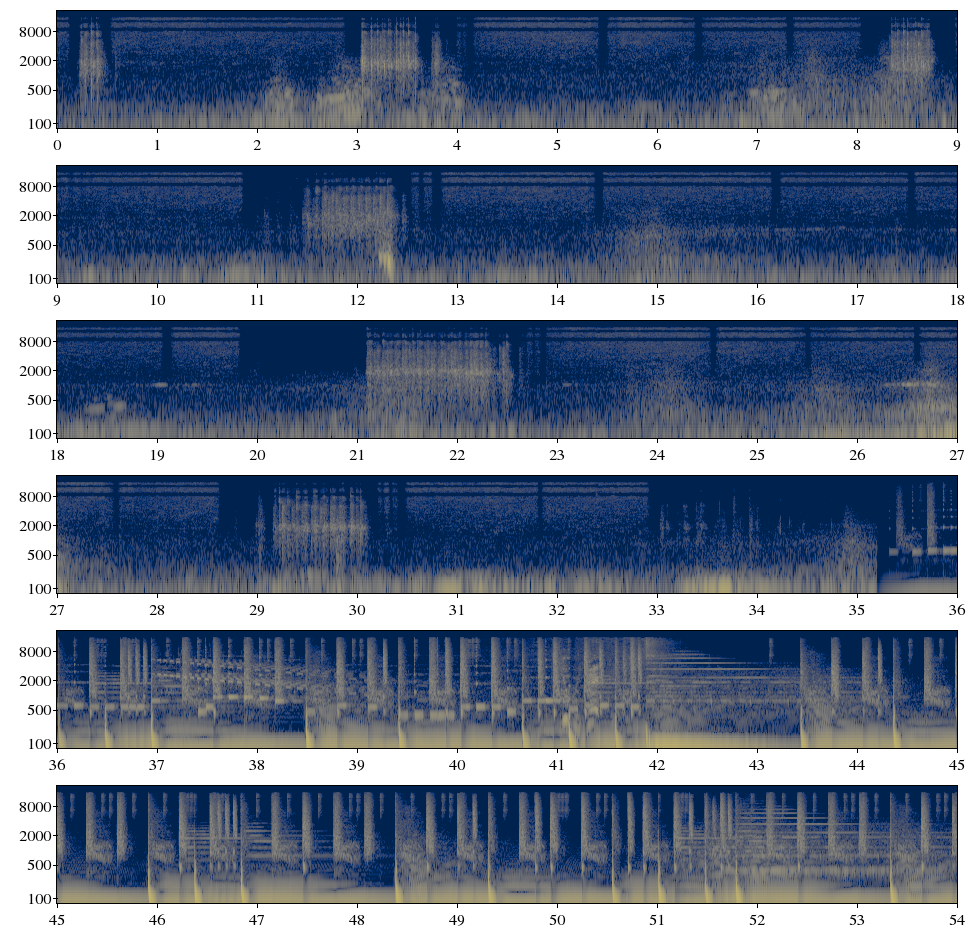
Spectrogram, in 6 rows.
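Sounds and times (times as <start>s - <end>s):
aerosol spray can hissing: 0.0s - 19.9s, 21.1s - 33.0s, 36.4s - 42.0s, 44.1s - 54.0s.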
